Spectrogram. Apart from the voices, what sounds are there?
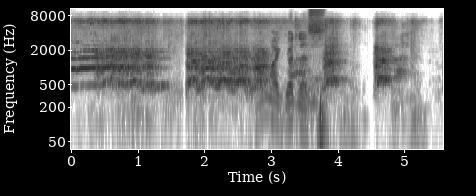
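dogs barking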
